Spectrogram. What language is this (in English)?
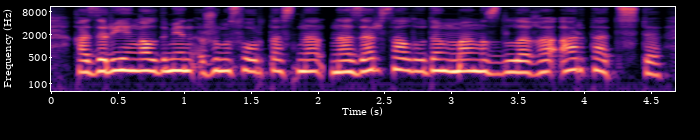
Kazakh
